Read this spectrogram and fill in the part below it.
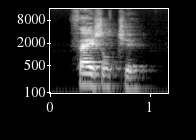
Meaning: diminutive of vijzel
- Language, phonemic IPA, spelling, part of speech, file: Dutch, /ˈvɛizəlcə/, vijzeltje, noun, Nl-vijzeltje.ogg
